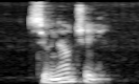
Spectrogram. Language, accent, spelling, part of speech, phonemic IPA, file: English, Southern England, tsunauchi, noun, /ˌ(t)suːnɑːˈuːt͡ʃi/, LL-Q1860 (eng)-tsunauchi.wav
- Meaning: the ceremony in which a yokozuna's tsuna belt is made and presented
